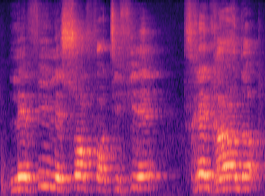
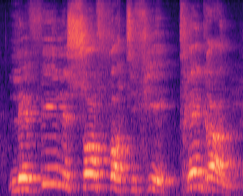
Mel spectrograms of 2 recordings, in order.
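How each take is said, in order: No difference in how they are said.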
